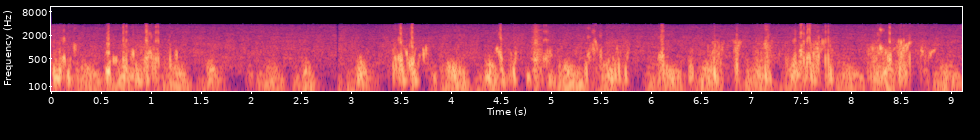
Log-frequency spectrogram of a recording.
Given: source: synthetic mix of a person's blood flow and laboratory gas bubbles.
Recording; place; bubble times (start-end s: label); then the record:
Doppler ultrasound of blood flow; precordium
0.00-0.26 s: bubbles
0.52-1.11 s: bubbles
1.16-1.29 s: bubbles
3.40-3.81 s: bubbles
4.43-4.69 s: bubbles
4.74-5.03 s: bubbles
5.33-5.79 s: bubbles
6.05-6.17 s: bubbles
6.37-6.46 s: bubbles
6.57-6.74 s: bubbles
6.80-6.92 s: bubbles
7.01-7.23 s: bubbles
7.28-7.86 s: bubbles
8.14-8.88 s: bubbles
From the record:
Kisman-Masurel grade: 233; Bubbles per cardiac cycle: several, 3 to 8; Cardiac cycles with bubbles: 50 to 99%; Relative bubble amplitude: loud (0.450 to 0.775); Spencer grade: 3 (all of the cardiac periods contain showers or single bubble signals, but not dominating or overriding the cardiac motion signals); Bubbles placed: anywhere in the cardiac cycle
